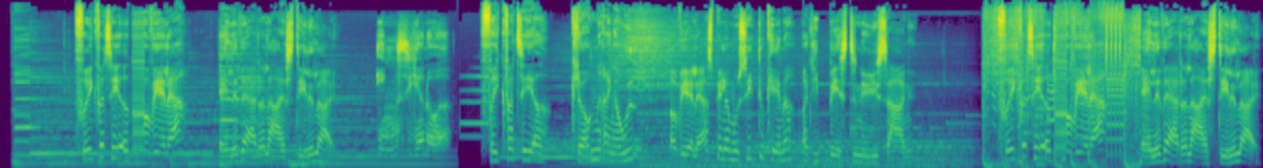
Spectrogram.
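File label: Danish radio imaging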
